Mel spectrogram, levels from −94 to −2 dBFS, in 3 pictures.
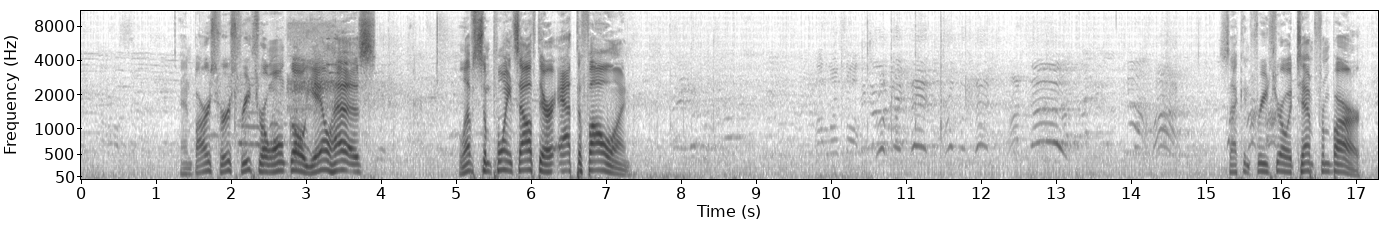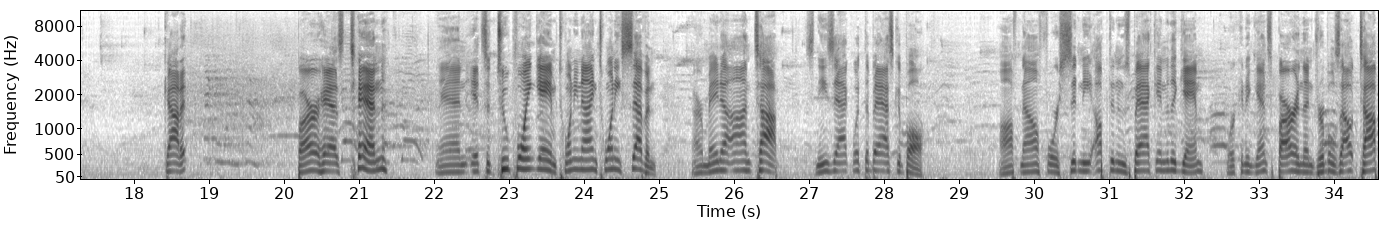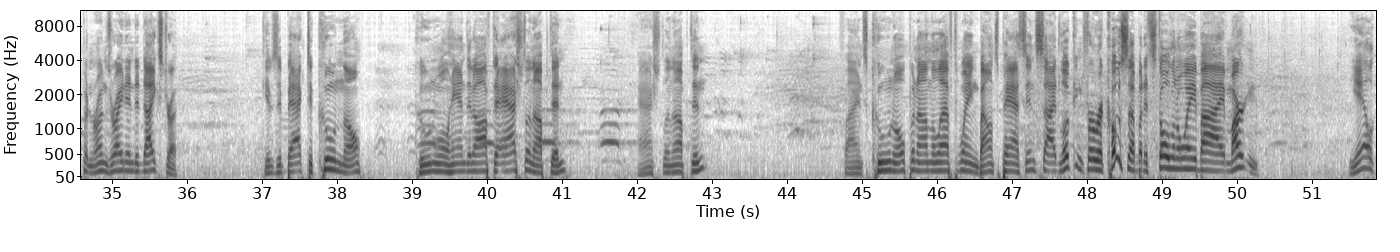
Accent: American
